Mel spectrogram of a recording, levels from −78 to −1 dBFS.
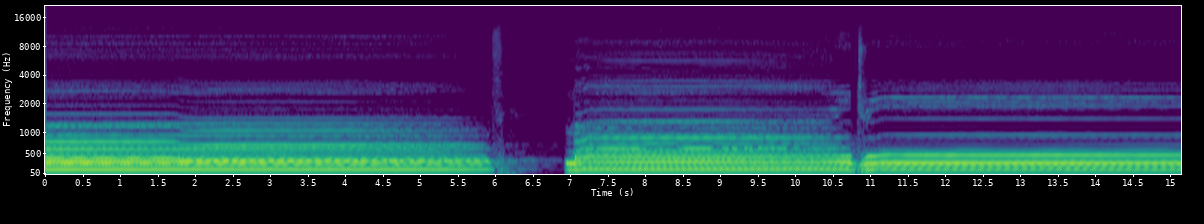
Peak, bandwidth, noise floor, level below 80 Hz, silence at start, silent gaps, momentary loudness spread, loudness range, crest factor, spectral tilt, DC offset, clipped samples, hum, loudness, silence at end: -4 dBFS; 6.6 kHz; -57 dBFS; -66 dBFS; 0 s; none; 5 LU; 5 LU; 14 dB; -10.5 dB/octave; under 0.1%; under 0.1%; none; -19 LUFS; 0 s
